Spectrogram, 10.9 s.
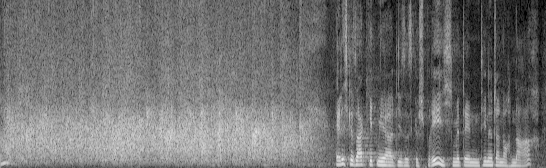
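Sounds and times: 
audience applause: 0:00.0 - 0:06.6
speech: 0:06.7 - 0:10.9.

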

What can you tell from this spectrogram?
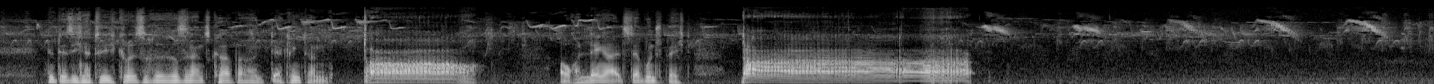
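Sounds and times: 
starling singing overhead: 0:00.4 - 0:10.0
speech: 0:00.5 - 0:04.1, 0:05.6 - 0:07.2.

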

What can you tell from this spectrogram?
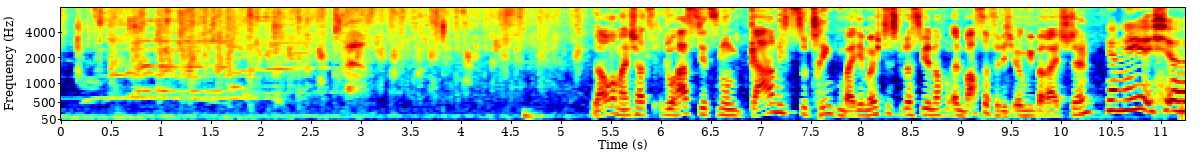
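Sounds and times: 
audience applause: 0:00.0 - 0:06.8
speech: 0:05.4 - 0:11.2.

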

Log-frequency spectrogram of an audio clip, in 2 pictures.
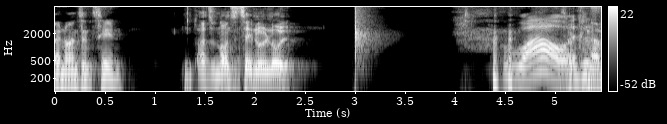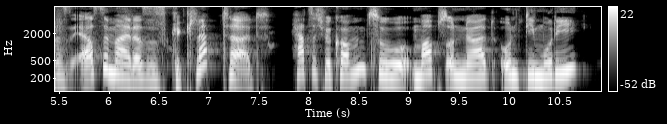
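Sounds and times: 
speech: 0:00.0 - 0:02.5, 0:04.4 - 0:10.8
hand clap for recording sync: 0:03.0 - 0:03.4.

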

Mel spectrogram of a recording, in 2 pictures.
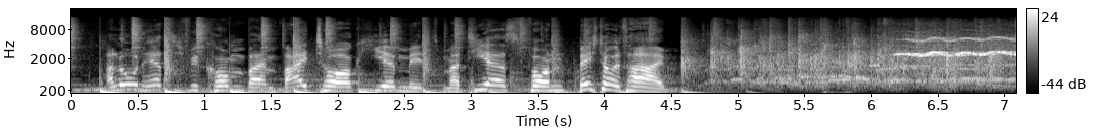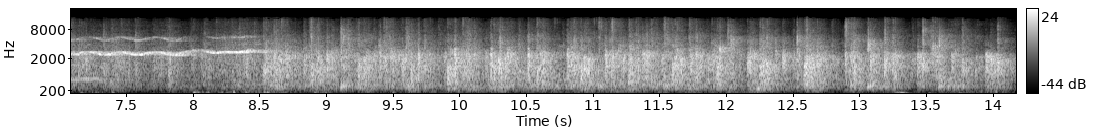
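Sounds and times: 
speech: 0:00.3 - 0:04.6
audience clapping in a full Vi pop-up store in Berlin Mitte: 0:04.6 - 0:14.1
whistles: 0:06.1 - 0:08.8.

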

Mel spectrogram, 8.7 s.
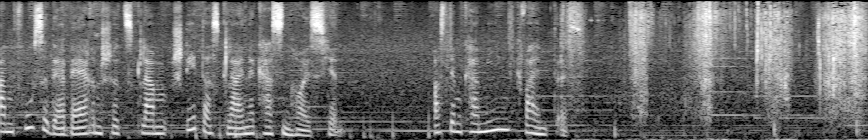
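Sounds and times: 
speech: 0:00.0 - 0:06.5
rushing water: 0:00.4 - 0:08.6
hiking boots crunching on gravel path: 0:05.1 - 0:08.6.

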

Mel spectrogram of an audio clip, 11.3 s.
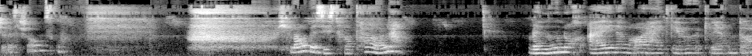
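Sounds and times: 
speech: 0:00.0 - 0:01.5, 0:04.4 - 0:06.2, 0:07.9 - 0:11.2
breathy exhale: 0:01.2 - 0:04.4
person gasping for air: 0:01.3 - 0:04.2.

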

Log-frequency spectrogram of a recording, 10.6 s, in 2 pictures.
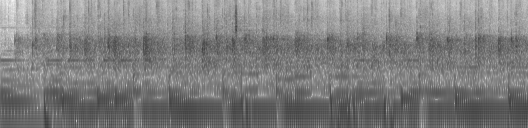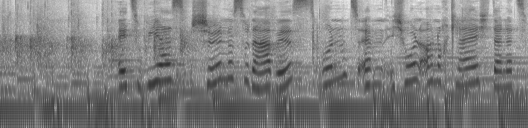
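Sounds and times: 
audience applause: 0:00.0 - 0:07.6
speech: 0:06.5 - 0:10.5.

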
